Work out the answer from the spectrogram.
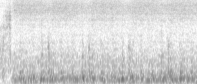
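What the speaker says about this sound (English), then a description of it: "It leaks steam and it puffs and it puffs." Steam engine on a canal boat gives off a continuous close hiss of leaking steam, with faint soft puffs running through it, moderately quiet and with no voices.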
